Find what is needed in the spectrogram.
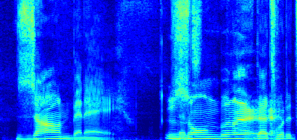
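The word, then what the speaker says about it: JonBenét: John Bennett Ramsay and her name is pronounced in a French style Zan Benet that's what it says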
